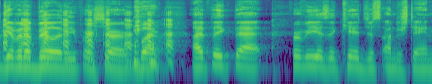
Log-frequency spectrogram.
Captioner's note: laugh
